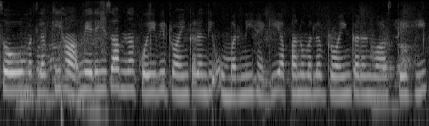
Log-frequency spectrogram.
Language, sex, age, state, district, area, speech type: Punjabi, female, 18-30, Punjab, Tarn Taran, urban, spontaneous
